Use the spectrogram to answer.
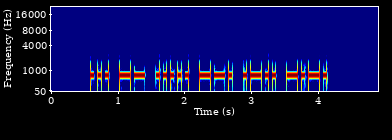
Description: Morse code, heard as a keyed tone, about 22 wpm, 700 Hz. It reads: SM5GLC
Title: Call Signs - 22wpm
